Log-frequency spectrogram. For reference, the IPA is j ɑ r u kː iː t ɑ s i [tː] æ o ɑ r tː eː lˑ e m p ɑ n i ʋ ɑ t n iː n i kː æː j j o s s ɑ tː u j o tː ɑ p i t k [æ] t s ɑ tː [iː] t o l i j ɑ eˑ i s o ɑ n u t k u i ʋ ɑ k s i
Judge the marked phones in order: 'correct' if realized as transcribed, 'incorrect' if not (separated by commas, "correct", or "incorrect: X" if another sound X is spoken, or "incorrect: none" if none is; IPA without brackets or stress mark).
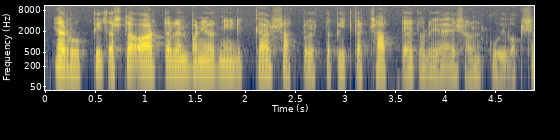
correct, correct, incorrect: eː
